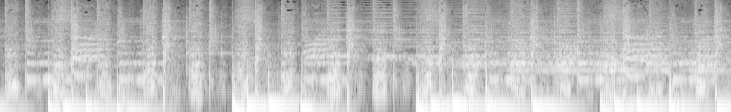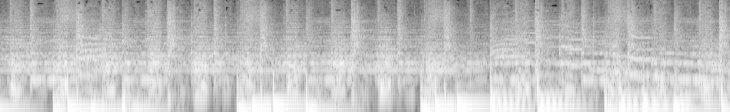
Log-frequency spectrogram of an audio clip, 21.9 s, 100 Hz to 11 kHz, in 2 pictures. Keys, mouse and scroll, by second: 0.0 click, 0.8-1.3 scroll up 1, 1.7 click, 3.9-4.3 scroll down 1, 4.3 alt+middle click, 9.5 alt+click, 10.3 scroll down 1, 11.7 click, 16.2 alt+scroll up 2, 17.1 click, 17.5-18.4 scroll up 1, 18.4 click, 19.9 double click, 21.6 click.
